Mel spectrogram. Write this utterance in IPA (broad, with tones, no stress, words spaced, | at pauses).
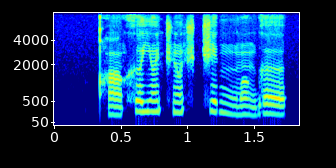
qʰõ˩ xə˦jə̃˨˥t͡ʃõ˨˥ʃt͡ʃe˦ ŋ͡mõ˩˧˩ɡə˦˨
